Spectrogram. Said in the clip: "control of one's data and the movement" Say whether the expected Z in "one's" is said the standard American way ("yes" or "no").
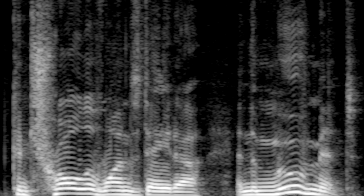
yes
